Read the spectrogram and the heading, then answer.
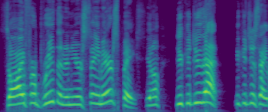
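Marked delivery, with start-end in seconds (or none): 0.0-2.1 defensive sarcasm. Acted. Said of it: "get a defense of yourselves".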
